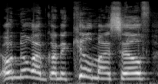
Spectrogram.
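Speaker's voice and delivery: put-on high, loud teen wail; melodramatic Lydia. Lydia despairing over the militia, high and loud. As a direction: wail like a desperate teenager. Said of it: "Lydia is desperate".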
